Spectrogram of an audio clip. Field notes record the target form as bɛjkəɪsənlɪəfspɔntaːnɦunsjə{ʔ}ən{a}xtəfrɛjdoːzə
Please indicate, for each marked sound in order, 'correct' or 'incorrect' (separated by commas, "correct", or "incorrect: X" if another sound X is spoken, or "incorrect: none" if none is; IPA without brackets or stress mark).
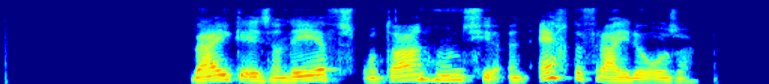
correct, incorrect: ɛ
